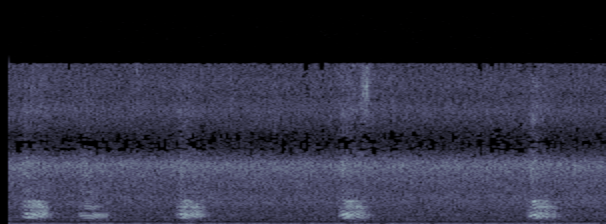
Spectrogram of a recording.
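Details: Gharial (Gavialis gangeticus) hatchlings chatter with one another, giving short, nasal chirping grunts at irregular intervals of about a second.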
